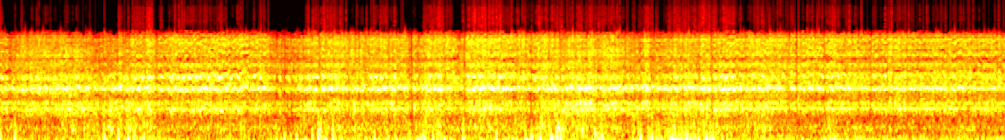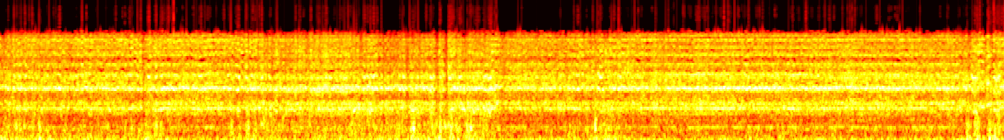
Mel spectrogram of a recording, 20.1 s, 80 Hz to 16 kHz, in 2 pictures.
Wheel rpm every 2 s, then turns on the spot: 220, 220, 230, 220, 230, 230, 230, 230, 230, 230.
none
